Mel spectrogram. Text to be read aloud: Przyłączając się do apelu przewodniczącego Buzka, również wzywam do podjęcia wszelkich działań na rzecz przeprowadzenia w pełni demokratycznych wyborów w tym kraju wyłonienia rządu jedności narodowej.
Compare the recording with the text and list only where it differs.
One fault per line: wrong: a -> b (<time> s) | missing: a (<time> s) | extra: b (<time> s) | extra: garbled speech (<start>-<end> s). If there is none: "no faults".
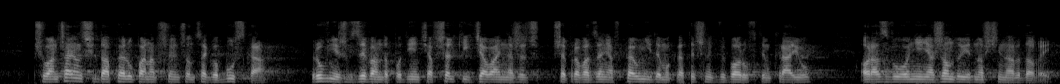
extra: pana (1.3 s)
extra: oraz (8.6 s)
